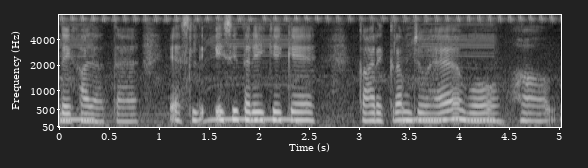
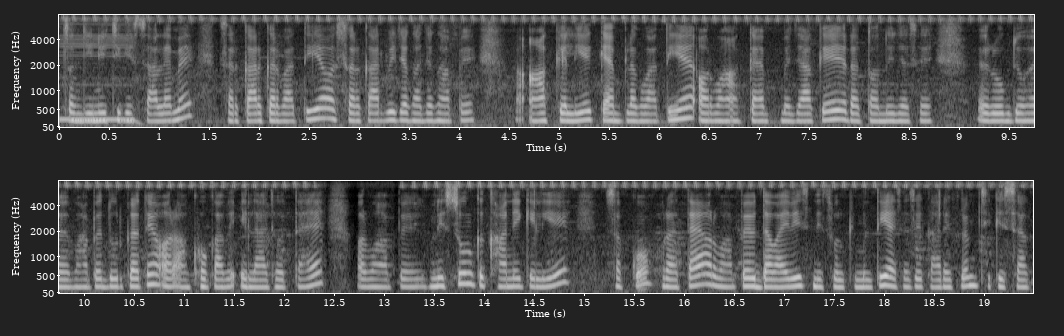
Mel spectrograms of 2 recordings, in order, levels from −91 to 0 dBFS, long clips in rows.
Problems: constant background noise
